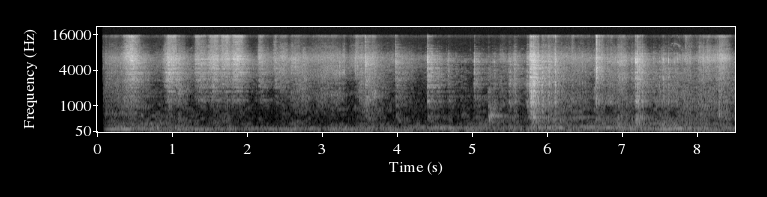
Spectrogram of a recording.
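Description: A ceramic tile scrapes and knocks against a tiled floor.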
